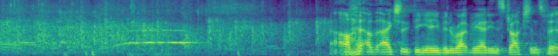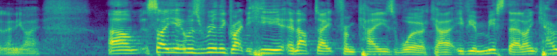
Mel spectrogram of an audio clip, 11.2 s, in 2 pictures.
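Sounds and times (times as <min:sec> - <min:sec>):
audience clapping: 0:00.0 - 0:03.7
speech: 0:03.3 - 0:11.1.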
